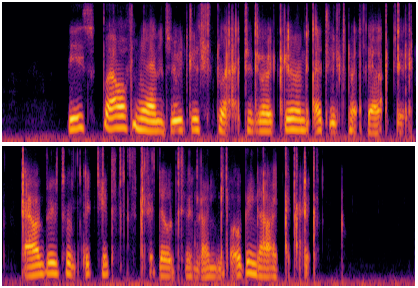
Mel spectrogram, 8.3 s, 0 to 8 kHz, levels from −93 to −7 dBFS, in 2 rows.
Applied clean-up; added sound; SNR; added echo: neural diffusion model UNIVERSE++.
